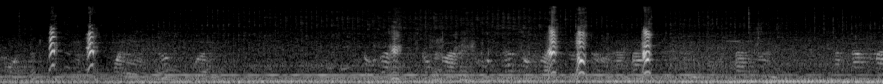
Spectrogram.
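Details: Little dogs and big dogs fighting for food, with sharp barks: two early, then a cluster of three later, each abrupt and loud, between short whiny yelps, with a steady tonal hum and voices underneath.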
